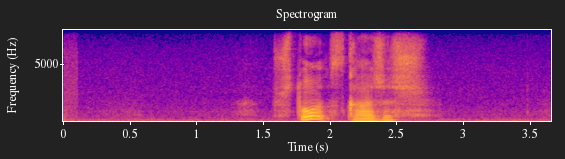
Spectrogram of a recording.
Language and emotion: Russian, neutral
